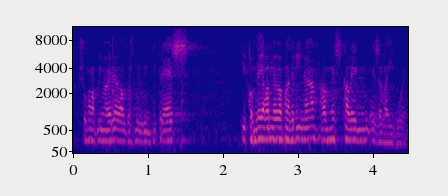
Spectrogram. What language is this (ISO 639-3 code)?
cat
